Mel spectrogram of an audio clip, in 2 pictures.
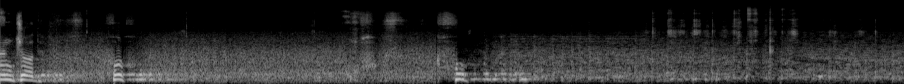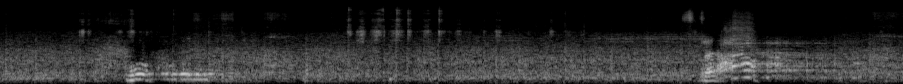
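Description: A young man grunts and exhales loudly with effort.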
